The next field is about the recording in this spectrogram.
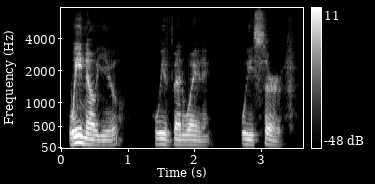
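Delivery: friendly, warm, almost motherly tone. Voicing a female creature speaking to the players: friendly, almost motherly. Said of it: "she says it in a friendly way, almost motherly".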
